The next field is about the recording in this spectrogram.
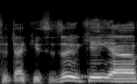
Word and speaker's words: Hideki Suzuki: I know it's Hideki Suzuki, former NXT trainer, of course.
